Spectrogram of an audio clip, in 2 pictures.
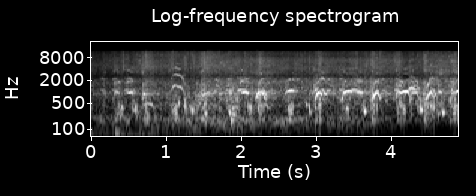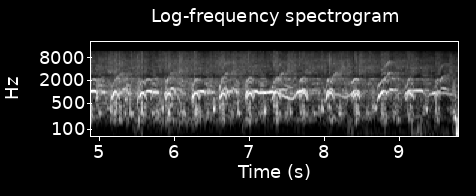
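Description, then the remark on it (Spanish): Women in the islands of Melanesia drum rhythms on the water surface with their hands, the left keeping the same pulse and the right playing the rhythms: rapid, rhythmic slaps and splashes continue throughout, dense and fairly loud, with steady pulsing patterns and overlapping strikes, busy with occasional voices mixed in. “la mano izquierda la utilizan generalmente solo para mantener el mismo pulso y con la derecha realizan los diferentes ritmos”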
